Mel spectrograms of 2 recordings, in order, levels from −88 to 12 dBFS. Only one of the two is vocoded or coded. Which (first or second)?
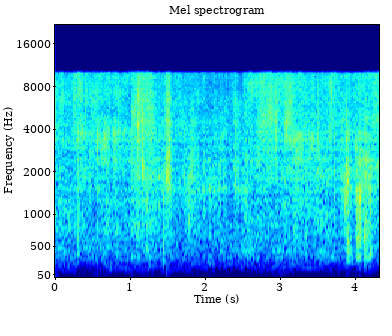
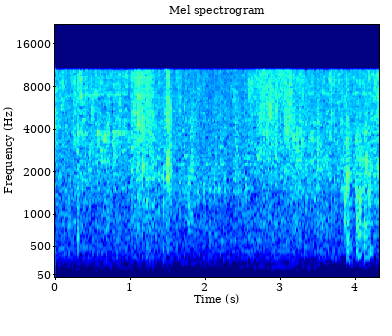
first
